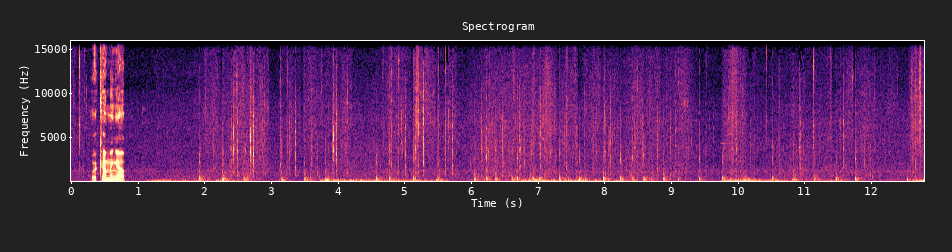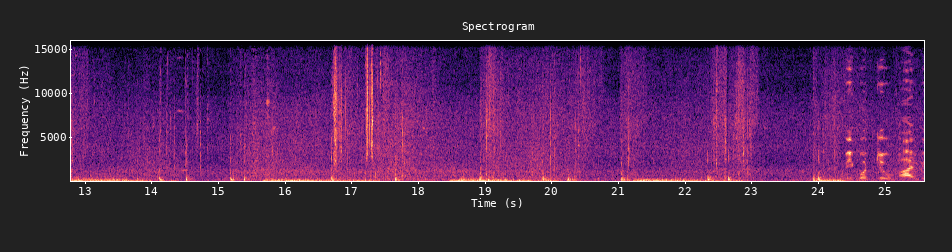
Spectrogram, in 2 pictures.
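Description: Footsteps thud on a metal deck and stairs.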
